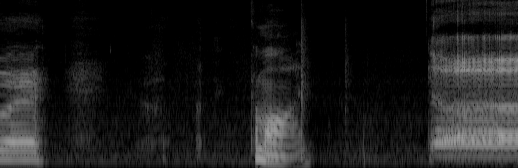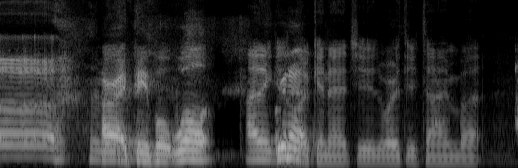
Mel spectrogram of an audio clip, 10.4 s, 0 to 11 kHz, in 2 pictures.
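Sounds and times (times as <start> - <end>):
speech: 0.0 - 0.6, 2.5 - 3.1, 6.1 - 10.1
person yawning: 4.3 - 6.1.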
